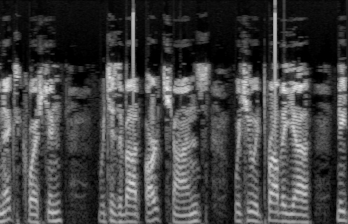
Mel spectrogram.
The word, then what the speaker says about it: archon: Could you explain to us who the archons are and what their goal is? Yeah, the word is archon, so the CH is pronounced as a K.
